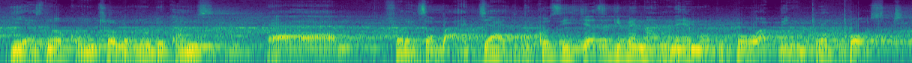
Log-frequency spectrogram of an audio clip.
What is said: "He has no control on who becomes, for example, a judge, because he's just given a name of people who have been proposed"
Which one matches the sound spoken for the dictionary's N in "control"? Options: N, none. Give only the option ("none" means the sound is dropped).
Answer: N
